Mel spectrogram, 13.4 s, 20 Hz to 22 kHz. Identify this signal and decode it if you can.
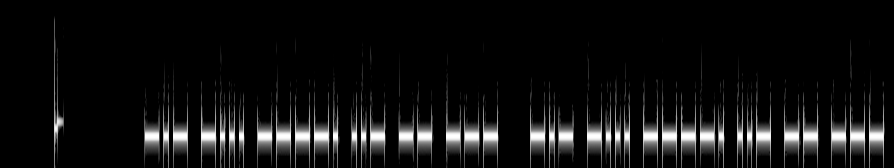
Morse code, heard as a keyed tone, about 17 wpm, 700 Hz. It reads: KB9UMO KB9UMO
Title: USA Call Signs Repeated 2x 17wpm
